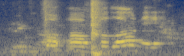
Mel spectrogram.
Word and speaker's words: Bologna: Also, Lazio losing 1-0 against, or 3-0 actually against Bologna, or is how we Americans pronounce it. – Yeah, Bologna.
